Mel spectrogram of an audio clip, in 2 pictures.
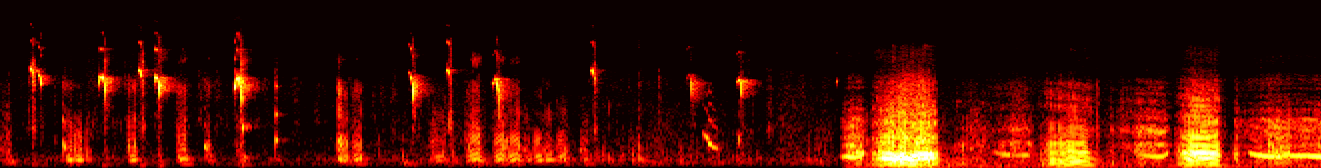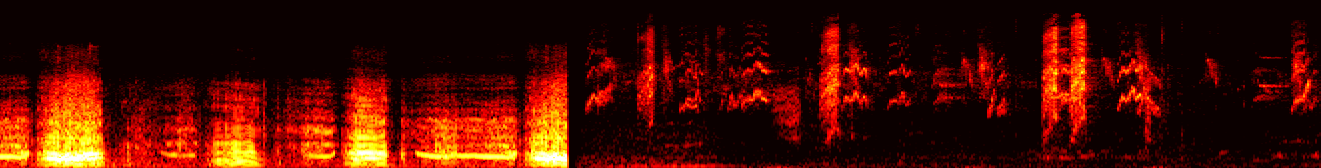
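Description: Animal calls: quick high chirps, then a run of loud, pitched calls repeating about once a second for some ten seconds, then more scattered high chirps near the end.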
